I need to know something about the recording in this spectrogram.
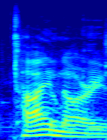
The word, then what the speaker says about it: Tighnari: When Tainari is in your party, Tainari, that's how you say it.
